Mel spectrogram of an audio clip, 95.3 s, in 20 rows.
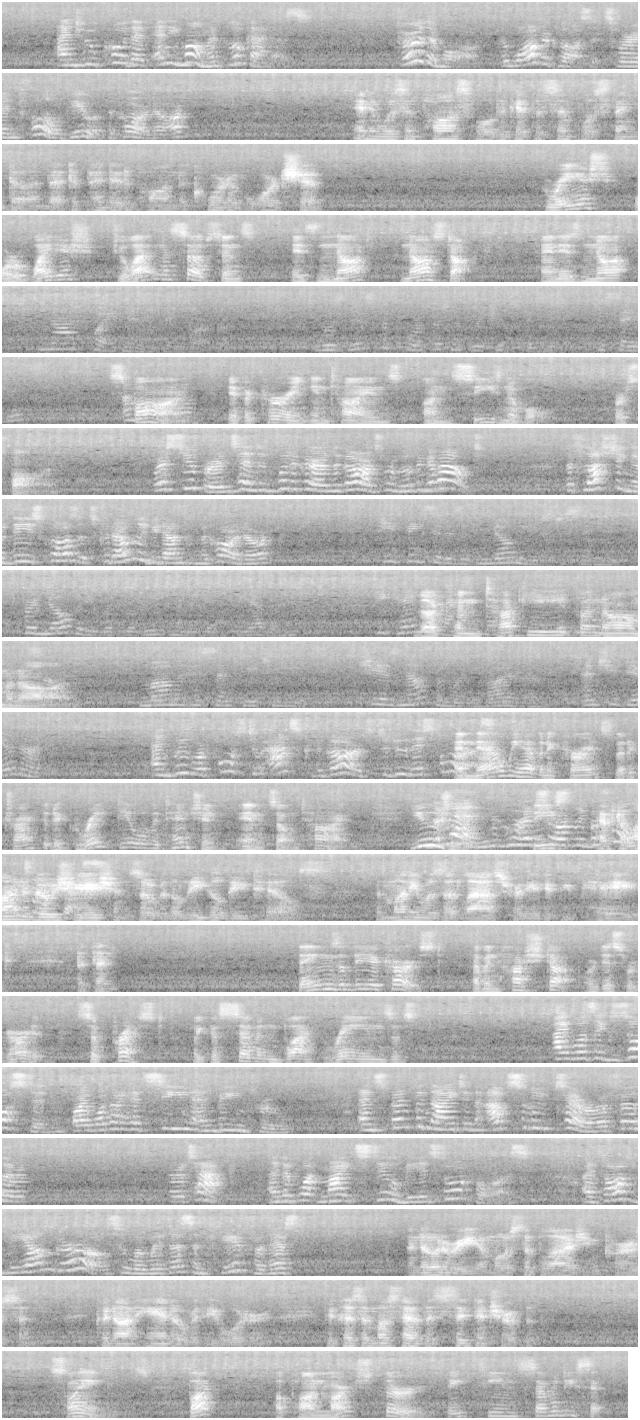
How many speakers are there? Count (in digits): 4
